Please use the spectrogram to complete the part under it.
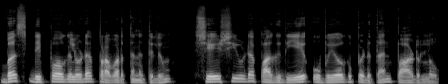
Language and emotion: Malayalam, neutral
